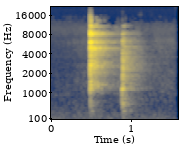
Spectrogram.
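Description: Knife chopping zucchini squash on a cutting board, two sharp distinct knocks about half a second apart in an otherwise quiet kitchen.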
